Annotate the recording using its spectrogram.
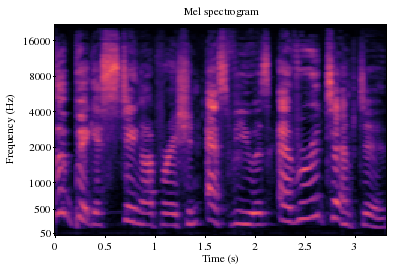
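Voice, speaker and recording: A put-on character voice, female-sounding and fairly high-pitched, in a dramatic tone at a fairly quick pace. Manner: dramatic announcer delivery.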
